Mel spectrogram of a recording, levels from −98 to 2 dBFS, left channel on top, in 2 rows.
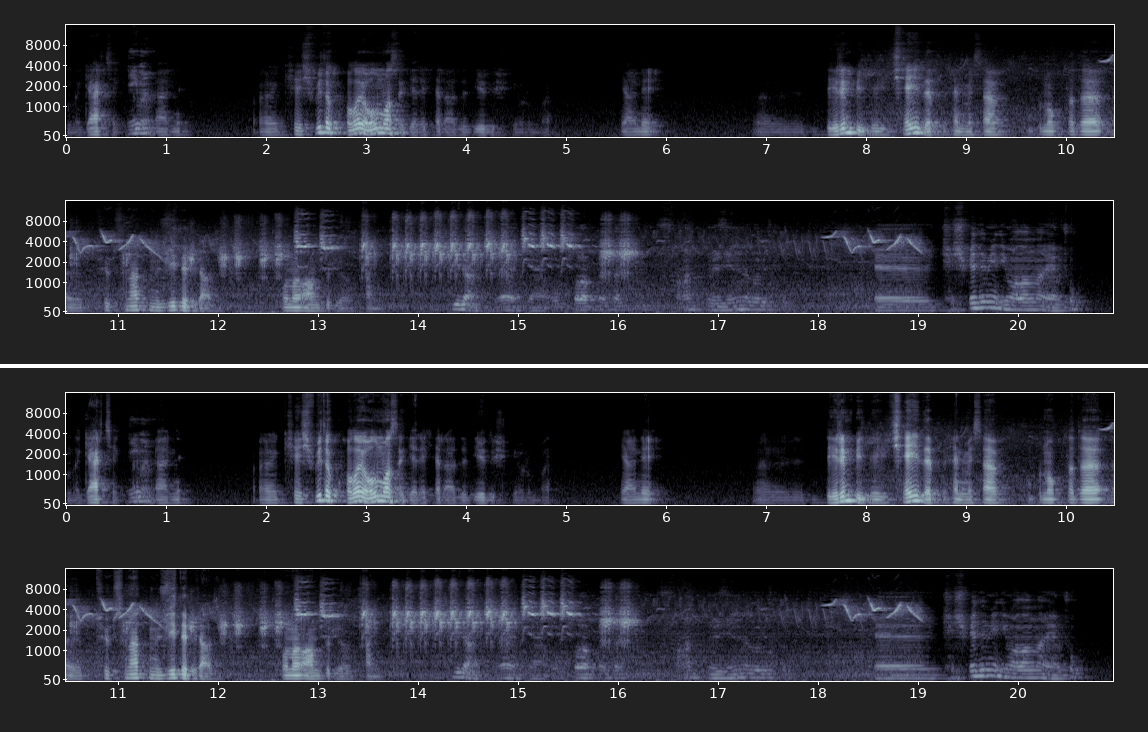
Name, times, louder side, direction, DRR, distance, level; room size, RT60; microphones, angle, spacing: voice 1, 1.9-4.3 5.6-5.9 6.9-9.4 9.7-12.0 12.6-13.6, right 4 dB, 85° right, 0.8 m, -35 dB
sound 1, 8.0-9.0 10.3-19.1, right 1 dB, 5° right, 0.4 m, -39 dB
voice 2, 13.8-17.5 18.6-20.6, left 2 dB, 70° left, 3.7 m, -49 dB
13.0 x 4.4 x 5.4 m
head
